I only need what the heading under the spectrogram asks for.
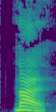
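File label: "nai", fourth tone, pinyin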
